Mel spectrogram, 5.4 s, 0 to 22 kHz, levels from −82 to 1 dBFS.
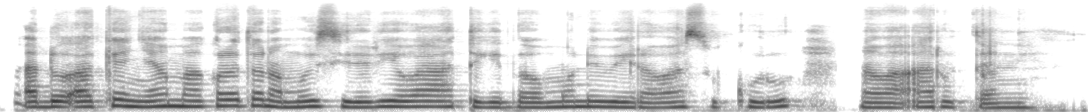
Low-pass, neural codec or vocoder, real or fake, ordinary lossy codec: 19.8 kHz; codec, 44.1 kHz, 7.8 kbps, DAC; fake; none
